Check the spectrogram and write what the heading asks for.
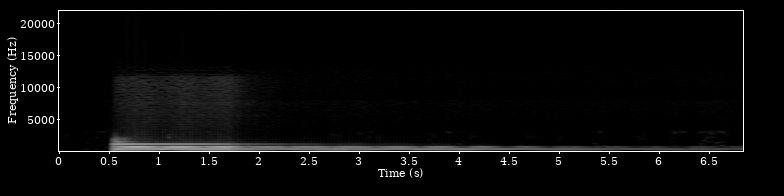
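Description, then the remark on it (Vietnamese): A single deep bell is struck once during a Buddhist dharma talk, its rich tone ringing out and slowly fading with a gentle pulsing shimmer over several seconds, heard alone without any voices. “xin một tiếng chuông xin con.”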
